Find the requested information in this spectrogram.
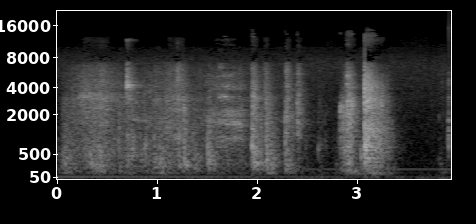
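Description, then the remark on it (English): A door is pushed open with creaks and rattles, then lands with a couple of heavy thuds, followed by a short quiet tail. “Oh, shut the door, shut the door.”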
